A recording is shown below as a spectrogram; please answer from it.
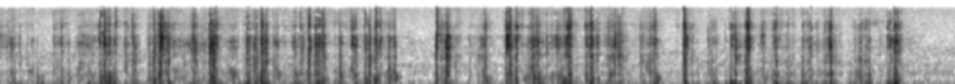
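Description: A clear plastic drinking-water bottle, partly full of water and hollow, is held in one hand close to the microphone and handled with the fingers. A dense, irregular run of sharp, crisp clicks and crackles, likely from squeezing, crinkling or scratching the plastic, pops out over a low rumbling bed, with brief quieter gaps between bursts.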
